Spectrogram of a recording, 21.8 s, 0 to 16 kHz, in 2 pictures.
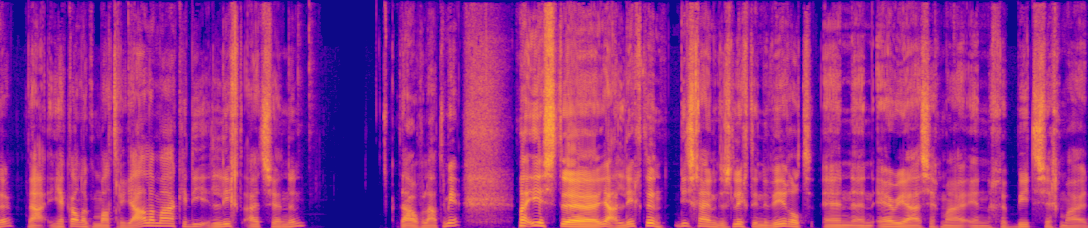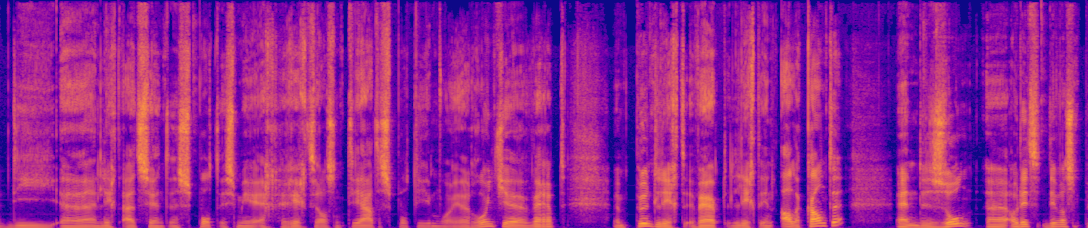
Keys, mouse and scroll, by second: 1.0 click, 2.8 click, 7.2 middle click, 9.4 click, 12.6 click, 17.2 click, 19.9 click.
